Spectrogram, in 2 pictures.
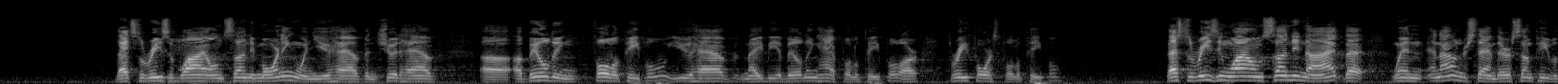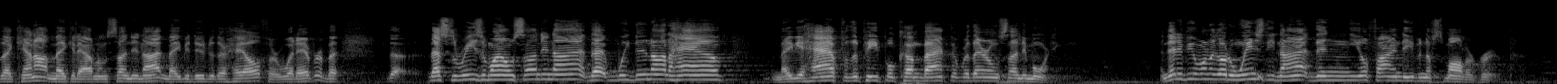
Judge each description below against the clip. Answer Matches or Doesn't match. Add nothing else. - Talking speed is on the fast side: Matches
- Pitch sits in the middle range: Matches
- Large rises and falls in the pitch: Matches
